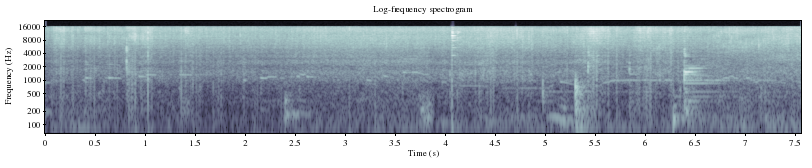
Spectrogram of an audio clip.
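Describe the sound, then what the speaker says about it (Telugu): Onions with ginger-garlic paste fry in a pan for kheema, a steady hissing sizzle with occasional scrapes and clinks of a stirring spoon. "అల్లం వెల్లుల్లి వేసాం కదా పచ్చి వస్తుంది పోవాలి అందులో ఉల్లిపాయ కూడా కొంచెం వేగాలి కదా"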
